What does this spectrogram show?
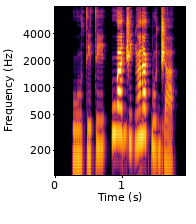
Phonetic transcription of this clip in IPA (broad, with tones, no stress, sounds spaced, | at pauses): w u˨ t i˨˦ t i˦ | w a˦ d͡ʒ i˧ ɡ ã˦ ɾ a˦˨ k͡p u˧ d͡ʒ a˨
